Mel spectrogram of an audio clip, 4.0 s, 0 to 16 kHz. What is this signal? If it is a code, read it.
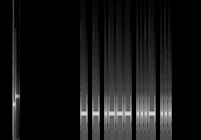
Morse code, heard as a keyed tone, about 29 wpm, 700 Hz. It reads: TTJVS
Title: Five Challenging Letter-Number Combinations 30wpm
